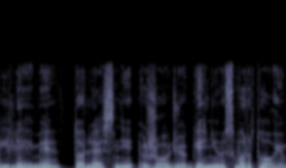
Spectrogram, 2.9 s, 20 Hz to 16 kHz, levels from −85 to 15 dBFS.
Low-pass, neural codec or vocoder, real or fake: 9.9 kHz; vocoder, 22.05 kHz, 80 mel bands, Vocos; fake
